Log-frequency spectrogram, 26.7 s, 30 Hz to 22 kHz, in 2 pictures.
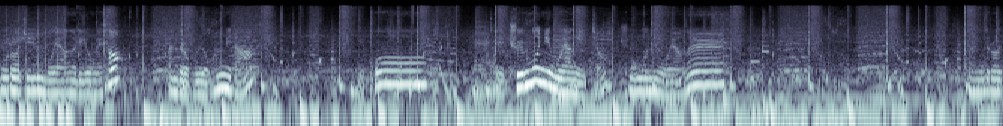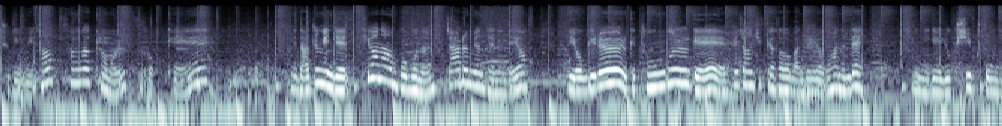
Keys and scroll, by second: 22.3-23.7 typing.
